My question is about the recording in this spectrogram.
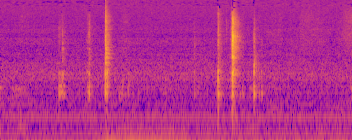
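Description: Light plastic-and-metal clicks of a USB plug being pushed into and seated in the USB sockets of a car jump starter pack, a few scattered clicks with the sharpest just before three seconds, over a steady low hum.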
